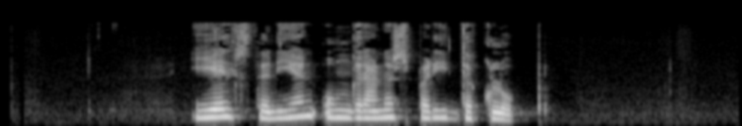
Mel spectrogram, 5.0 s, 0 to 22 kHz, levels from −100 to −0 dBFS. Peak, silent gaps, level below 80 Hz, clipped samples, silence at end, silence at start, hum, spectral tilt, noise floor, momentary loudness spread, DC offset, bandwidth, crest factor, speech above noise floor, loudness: -6 dBFS; none; -74 dBFS; under 0.1%; 1.55 s; 1.3 s; none; -6 dB/octave; -76 dBFS; 6 LU; under 0.1%; 11.5 kHz; 20 dB; 52 dB; -24 LUFS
